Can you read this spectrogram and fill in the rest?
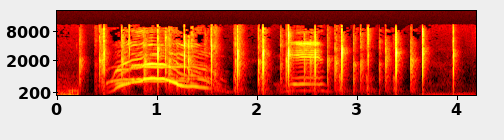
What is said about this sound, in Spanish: Niñas, por favor, un aplauso para Brandy y obviamente para nuestro querido corresponsal.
